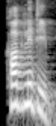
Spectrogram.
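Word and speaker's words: cognitive: তো এই কগনিটিভ শব্দে যেহেতু জি এবং এন আলাদা আলাদা আছে, যদিও এন এর আগে জি আছে কিন্তু আলাদা আলাদা সিলেবলের মধ্যে আছে, তাই জি এর উচ্চারণটা হবে কগনিটিভ।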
